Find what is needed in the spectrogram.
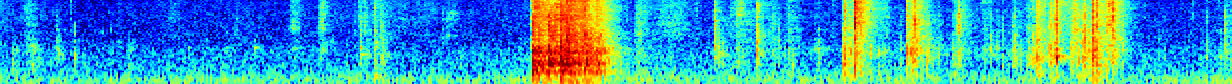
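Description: Thin tinplate toy bus body being prised apart by hand: a short rasping scrape near the middle, then a run of small metallic clicks and scrapes.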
